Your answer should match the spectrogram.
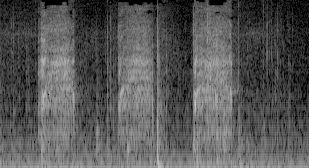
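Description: Quarter-inch flat reed weaver being pulled through a basket's weaving: three short rasping swishes, with a sharp click just after one second in.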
